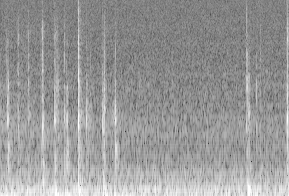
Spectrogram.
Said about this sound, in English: Typing with one hand.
